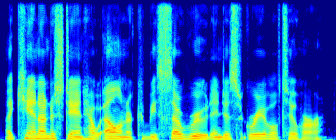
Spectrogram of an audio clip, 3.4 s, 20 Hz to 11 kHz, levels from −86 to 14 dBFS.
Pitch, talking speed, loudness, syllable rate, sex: 150 Hz, 230 wpm, -18 LUFS, 6.3 syllables/s, female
